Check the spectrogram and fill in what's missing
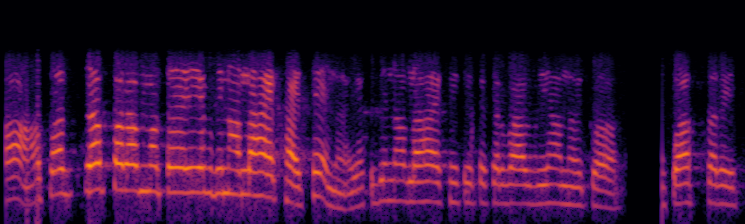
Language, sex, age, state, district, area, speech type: Maithili, female, 45-60, Bihar, Begusarai, rural, conversation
